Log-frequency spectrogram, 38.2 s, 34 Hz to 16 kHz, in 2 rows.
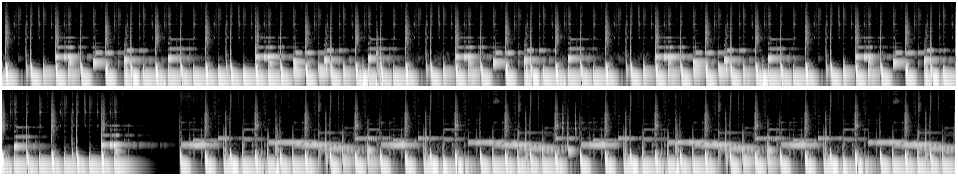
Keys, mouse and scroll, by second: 6.7-11.1 drag, 11.1-16.0 middle drag, 16.0-22.4 drag, 22.4-24.1 middle drag, 24.1-24.5 scroll up 1, 24.5-26.2 middle drag, 26.2 scroll down 1, 26.5-28.3 middle drag, 28.3 click, 32.3-33.8 middle drag, 33.8-36.4 drag, 36.4 middle click, 37.5-38.1 drag.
